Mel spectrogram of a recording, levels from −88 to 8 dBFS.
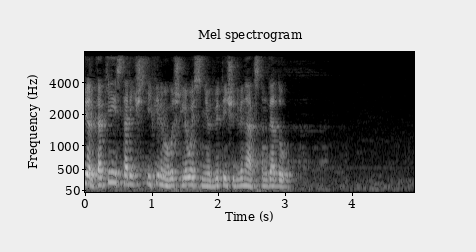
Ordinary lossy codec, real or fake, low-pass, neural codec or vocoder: MP3, 48 kbps; real; 7.2 kHz; none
